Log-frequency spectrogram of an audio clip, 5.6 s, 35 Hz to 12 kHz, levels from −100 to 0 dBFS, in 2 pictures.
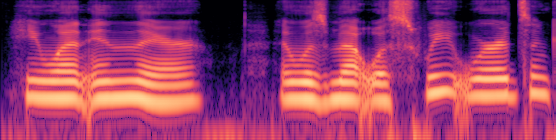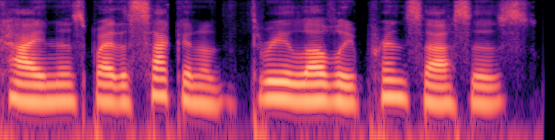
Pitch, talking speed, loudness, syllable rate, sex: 190 Hz, 215 wpm, -17 LUFS, 5.3 syllables/s, female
